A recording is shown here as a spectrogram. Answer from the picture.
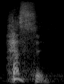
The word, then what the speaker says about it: hesed: Say it with me, hesed. Now, if you didn't spit on somebody near you, you didn't say it right, all right? It's got to come from like your throat, like hesed, all right?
